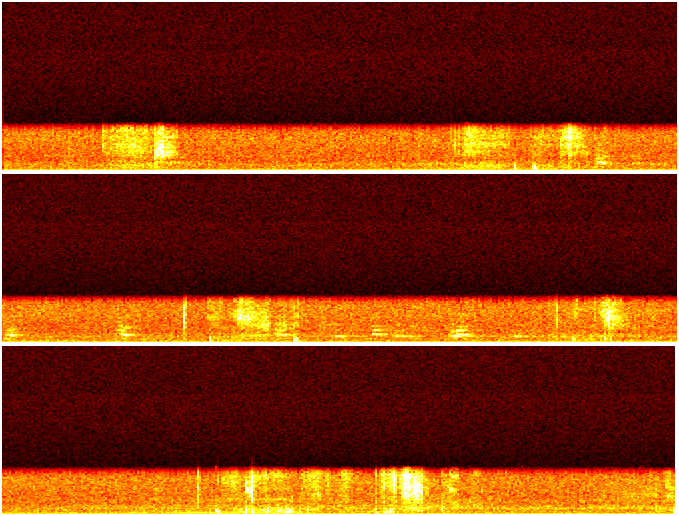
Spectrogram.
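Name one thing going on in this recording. Paper stickers rustle and flap as a hand shuffles them.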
